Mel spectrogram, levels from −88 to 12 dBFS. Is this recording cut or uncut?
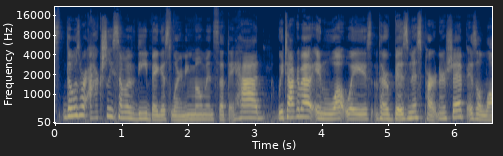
cut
